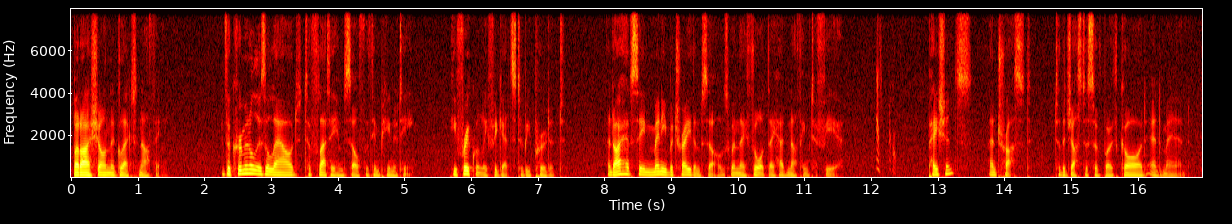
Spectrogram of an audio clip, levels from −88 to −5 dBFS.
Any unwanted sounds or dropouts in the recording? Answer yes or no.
yes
